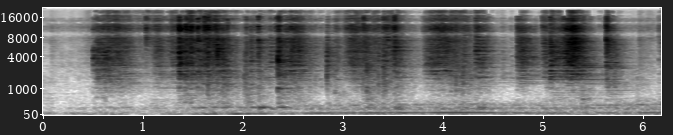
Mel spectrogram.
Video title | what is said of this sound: Air Fryer Crispy Breaded Zucchini Recipe - so crunchy, you won't believe they are made of zucchini! | When it's fell on a plate, you can just hear the crunch.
